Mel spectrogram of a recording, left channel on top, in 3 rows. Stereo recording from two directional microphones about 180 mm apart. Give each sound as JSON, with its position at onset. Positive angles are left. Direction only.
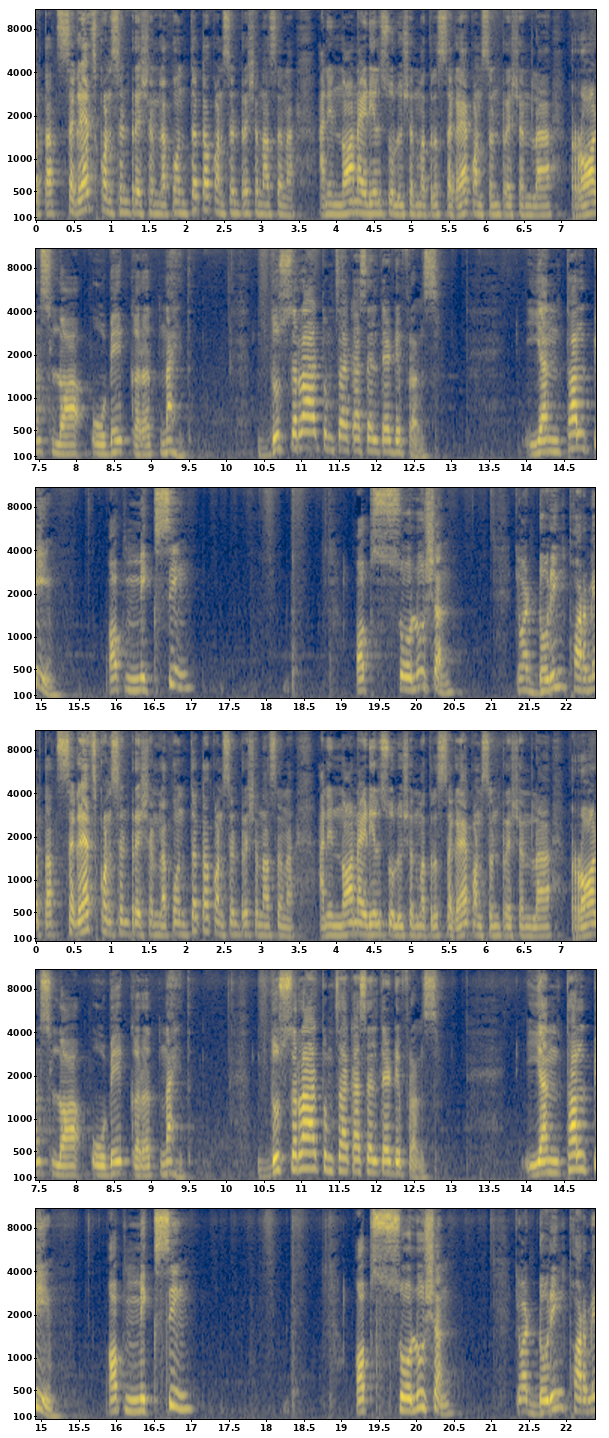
{"t": 0.1, "sound": "speech", "side_deg": -25}
{"t": 10.2, "sound": "speech", "side_deg": -45}
{"t": 14.0, "sound": "speech", "side_deg": -45}
{"t": 18.8, "sound": "speech", "side_deg": -45}
{"t": 21.2, "sound": "speech", "side_deg": -25}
